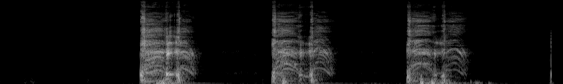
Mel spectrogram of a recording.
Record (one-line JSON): {"three_cough_length": "5.6 s", "three_cough_amplitude": 15397, "three_cough_signal_mean_std_ratio": 0.4, "survey_phase": "alpha (2021-03-01 to 2021-08-12)", "age": "18-44", "gender": "Male", "wearing_mask": "No", "symptom_none": true, "smoker_status": "Never smoked", "respiratory_condition_asthma": false, "respiratory_condition_other": false, "recruitment_source": "REACT", "submission_delay": "1 day", "covid_test_result": "Negative", "covid_test_method": "RT-qPCR"}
